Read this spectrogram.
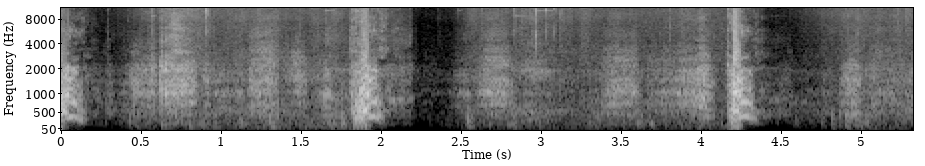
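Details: A Rottweiler playing in the snow in Maryland on a Saturday afternoon, December 19, 2009, gives two sharp, loud barks amid softer, rough throaty vocal sounds.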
